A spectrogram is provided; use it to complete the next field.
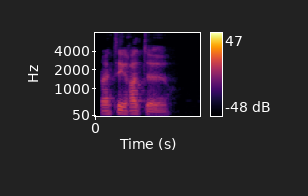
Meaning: integrator
- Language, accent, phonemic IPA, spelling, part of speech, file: French, France, /ɛ̃.te.ɡʁa.tœʁ/, intégrateur, noun, LL-Q150 (fra)-intégrateur.wav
